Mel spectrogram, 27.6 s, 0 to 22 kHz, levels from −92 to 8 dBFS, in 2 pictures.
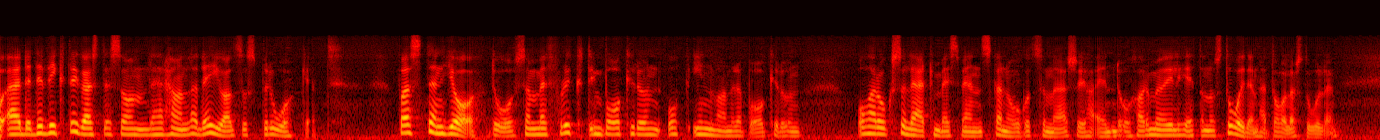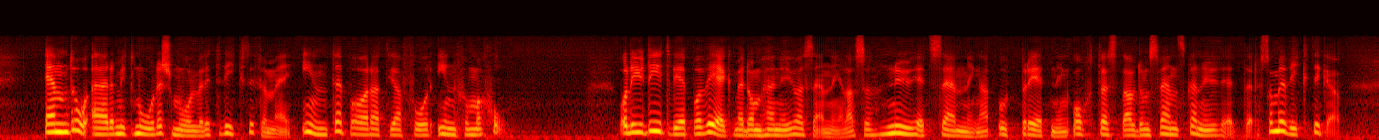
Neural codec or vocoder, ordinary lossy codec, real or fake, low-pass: codec, 16 kHz, about 1 kbps, DyCAST, with the encoder's durations; none; fake; none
